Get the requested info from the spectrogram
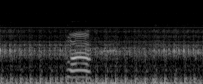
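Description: Kawasaki KX250F dirt bike's single-cylinder four-stroke engine running steadily at low revs while the bike rolls along, its firing pulses even with no revving.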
